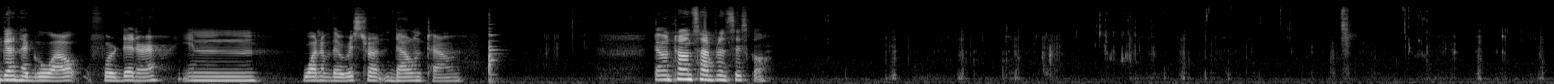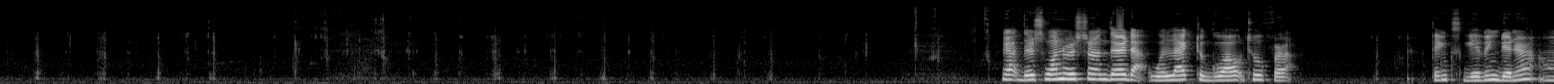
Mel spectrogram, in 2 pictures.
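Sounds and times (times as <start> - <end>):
chewing shrimp wet smacks: 8.2 - 25.6.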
